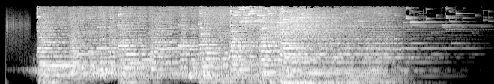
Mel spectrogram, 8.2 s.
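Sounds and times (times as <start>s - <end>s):
unlock music: 0.7s - 7.2s.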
